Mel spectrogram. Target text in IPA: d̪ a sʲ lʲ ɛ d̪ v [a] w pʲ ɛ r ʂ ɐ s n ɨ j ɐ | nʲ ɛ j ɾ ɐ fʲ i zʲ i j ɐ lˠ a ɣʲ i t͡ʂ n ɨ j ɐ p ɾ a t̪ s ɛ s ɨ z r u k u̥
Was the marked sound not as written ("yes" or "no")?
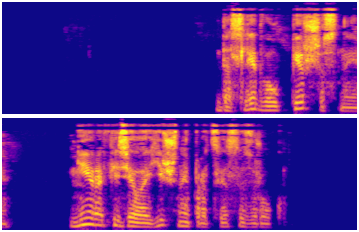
yes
